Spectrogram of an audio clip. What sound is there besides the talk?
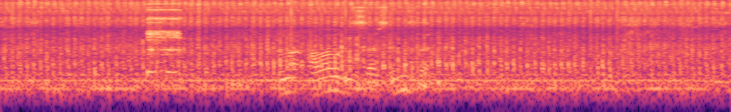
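helicopter in the video game PUBG Mobile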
